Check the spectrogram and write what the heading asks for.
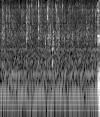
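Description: Tap water poured steadily from a glass measuring cup into a plastic fuel funnel, splashing onto the funnel's filter and filling its sediment bowl; a faint, even pour.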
